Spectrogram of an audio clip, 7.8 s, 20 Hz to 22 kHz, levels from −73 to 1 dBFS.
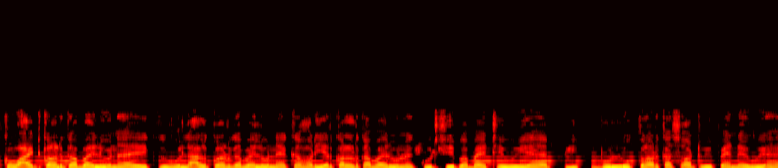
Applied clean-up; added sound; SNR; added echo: neural mask model RNNoise.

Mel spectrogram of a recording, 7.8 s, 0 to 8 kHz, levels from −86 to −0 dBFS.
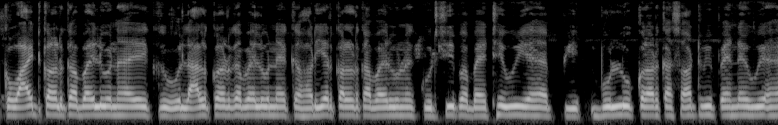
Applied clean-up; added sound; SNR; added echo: none; none; none; none.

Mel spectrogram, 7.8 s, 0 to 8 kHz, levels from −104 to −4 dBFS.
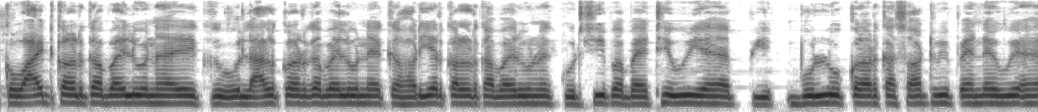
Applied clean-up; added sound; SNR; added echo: neural mask model DeepFilterNet 3.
